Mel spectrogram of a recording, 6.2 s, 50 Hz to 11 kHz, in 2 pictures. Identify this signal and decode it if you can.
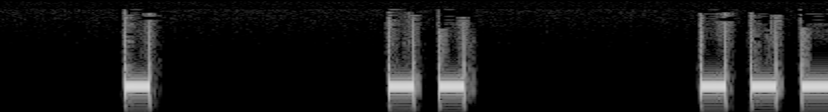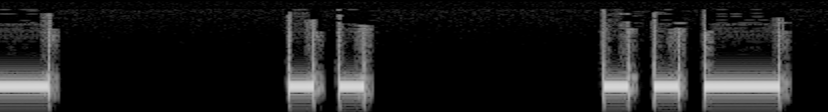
Morse code, heard as a keyed tone, about 13 wpm, spaced as for 7 wpm, 800 Hz. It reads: EIUIU
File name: LEZIONI / 2 UHDN / 2 U ws 12wpm 1655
